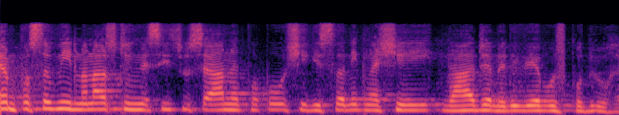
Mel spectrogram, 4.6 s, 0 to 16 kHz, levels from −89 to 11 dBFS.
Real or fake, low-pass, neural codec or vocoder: fake; 7.2 kHz; codec, 16 kHz, 0.5 kbps, X-Codec, HuBERT features, trained on balanced general audio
